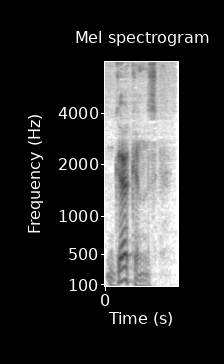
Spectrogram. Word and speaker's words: gherkins: Ghastly, that was a ghastly accident last week, ghastly, G-H-A-S-T-L-Y, not G-A-S, ghastly. And I like to eat gherkins on my burgers, who doesn't? Gherkins, G-H-E-R-K-I-N-S, gherkins, not G-E-R.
